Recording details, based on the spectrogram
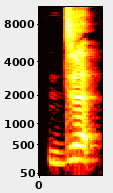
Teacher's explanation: D the beginning of dog can't be held out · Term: stop sound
